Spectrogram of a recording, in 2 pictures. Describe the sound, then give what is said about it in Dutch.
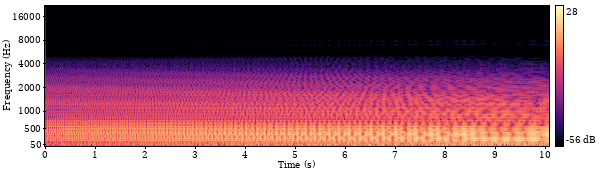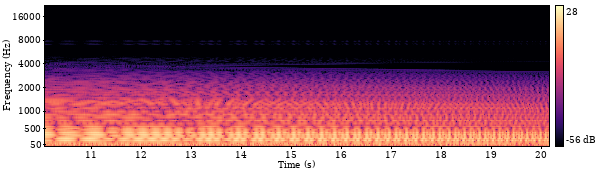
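A steady synthetic drone with many harmonics slowly sweeps downward over twenty seconds, a deepening electronic roar: a sonification of the Big Bang, the beginning of the universe, heard alone with no talking. “We gaan gewoon luisteren naar het begin van het universum, hoe dat klonk.”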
